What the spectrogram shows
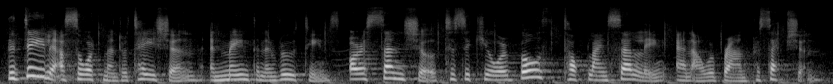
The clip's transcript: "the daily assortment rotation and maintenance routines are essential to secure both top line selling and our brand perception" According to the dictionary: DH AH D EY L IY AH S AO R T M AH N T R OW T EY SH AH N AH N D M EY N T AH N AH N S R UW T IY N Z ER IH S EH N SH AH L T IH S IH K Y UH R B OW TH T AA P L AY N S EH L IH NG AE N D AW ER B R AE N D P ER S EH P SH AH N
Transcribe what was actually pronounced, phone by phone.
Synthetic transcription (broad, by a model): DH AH D EY L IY AH S AO R T M AH N T R OW T EY SH AH N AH N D M EY N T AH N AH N R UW T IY N S ER IH S EH N SH AH L T IH S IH K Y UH R B OW TH T AA P L AY N S EH L IH NG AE N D AW ER B R AE N D P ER S EH P SH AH N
